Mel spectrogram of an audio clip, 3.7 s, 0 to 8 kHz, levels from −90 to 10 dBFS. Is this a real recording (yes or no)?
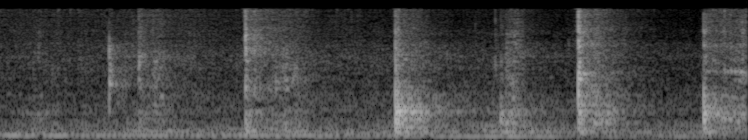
no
